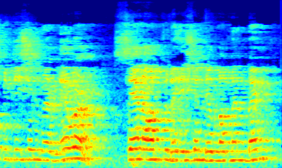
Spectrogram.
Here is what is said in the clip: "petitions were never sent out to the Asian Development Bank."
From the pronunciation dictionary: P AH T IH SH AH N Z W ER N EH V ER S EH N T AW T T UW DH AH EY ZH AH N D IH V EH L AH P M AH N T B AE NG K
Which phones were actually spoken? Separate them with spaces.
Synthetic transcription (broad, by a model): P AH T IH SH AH N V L N EH V ER S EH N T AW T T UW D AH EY SH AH N D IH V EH L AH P M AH N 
